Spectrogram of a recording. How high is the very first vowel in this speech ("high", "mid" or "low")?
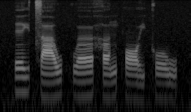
mid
